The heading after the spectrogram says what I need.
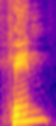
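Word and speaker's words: חן: Y dijo, "Adón, si ahora he hallado gracia, ¿cuál es la palabra gracia en hebreo? Gen, ¿recuerdan? J e n hebreo gen.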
